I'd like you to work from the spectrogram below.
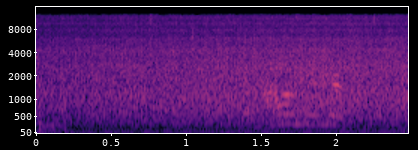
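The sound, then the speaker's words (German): A heavy morning rain shower pours down on an archaeological excavation in a dense, steady hiss, continuous for a few seconds without letting up. “Heute Morgen werden wir von einem ordentlichen Regenschauer begrüßt.”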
